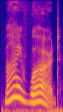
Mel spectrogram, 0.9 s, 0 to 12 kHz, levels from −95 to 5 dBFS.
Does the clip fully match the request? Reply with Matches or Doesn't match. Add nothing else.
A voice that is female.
Matches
